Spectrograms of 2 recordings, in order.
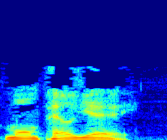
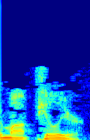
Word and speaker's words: Montpelier: I live in Montpellier, Vermont, and that's the French pronunciation. But when they drove the French out of here, they changed the name to Montpelier, which is the anglicized version of it.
